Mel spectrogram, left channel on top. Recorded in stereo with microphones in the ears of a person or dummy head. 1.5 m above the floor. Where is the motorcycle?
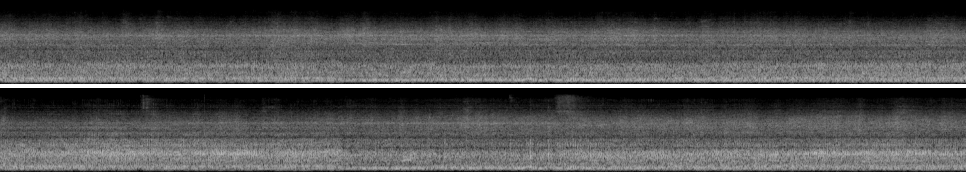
45° right (ahead or behind).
